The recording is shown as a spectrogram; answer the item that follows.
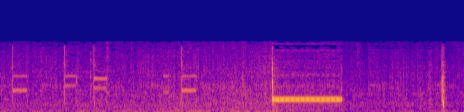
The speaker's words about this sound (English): I'm going to make a phone call. You listen in and don't even breathe.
